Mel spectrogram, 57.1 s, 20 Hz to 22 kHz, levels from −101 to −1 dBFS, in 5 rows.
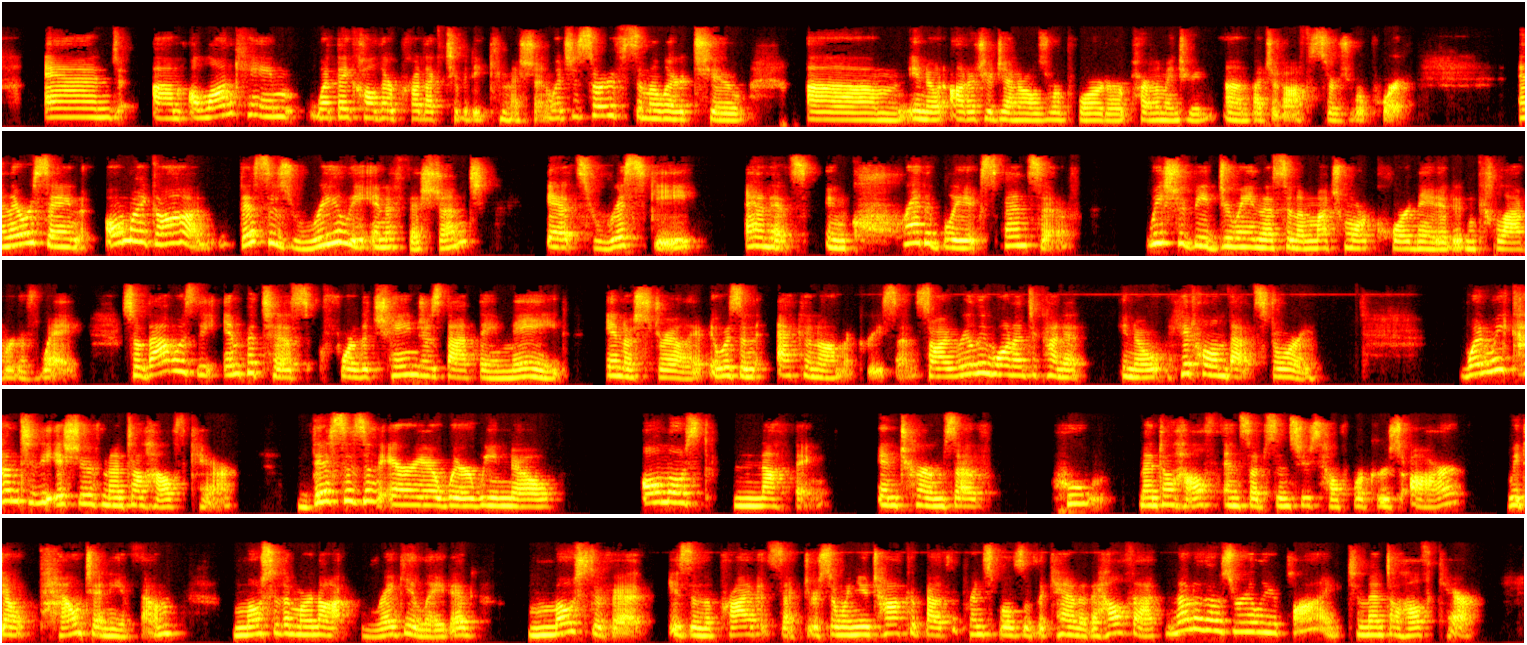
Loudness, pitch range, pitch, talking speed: -20 LUFS, 205-275 Hz, 225 Hz, 170 wpm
